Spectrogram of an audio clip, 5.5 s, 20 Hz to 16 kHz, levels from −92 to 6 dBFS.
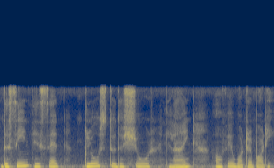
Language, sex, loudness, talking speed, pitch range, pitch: English, female, -15 LUFS, 130 wpm, 220-240 Hz, 230 Hz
